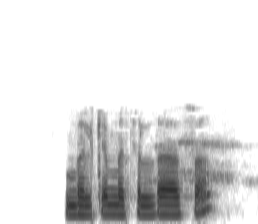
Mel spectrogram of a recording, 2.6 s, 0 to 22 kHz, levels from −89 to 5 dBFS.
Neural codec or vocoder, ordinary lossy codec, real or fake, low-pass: none; MP3, 24 kbps; real; 3.6 kHz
